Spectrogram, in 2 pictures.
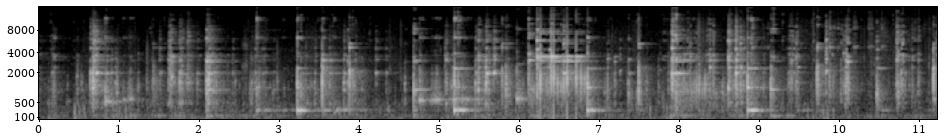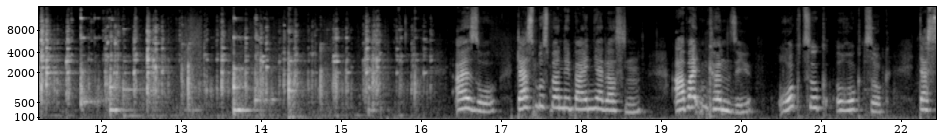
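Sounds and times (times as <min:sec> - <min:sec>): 
empty glass bottles of different sizes clinking as they are sorted: 0:00.0 - 0:16.3
speech: 0:16.7 - 0:22.4.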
